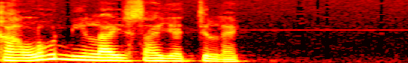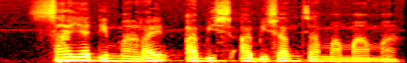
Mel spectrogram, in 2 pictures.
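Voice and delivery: put-on slow, subdued child's confession; pupil confessing. Scolded pupil explains the tears to the tutor, softly retold. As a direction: retell it softly, haltingly, as the pupil. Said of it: "Dia katakan".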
